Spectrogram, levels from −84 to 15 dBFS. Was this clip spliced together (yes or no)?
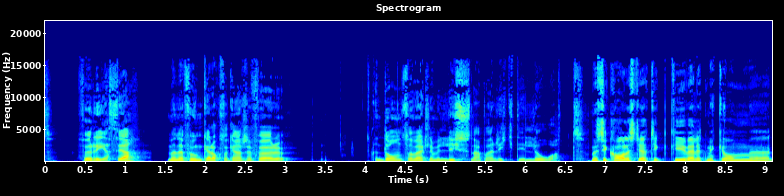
no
